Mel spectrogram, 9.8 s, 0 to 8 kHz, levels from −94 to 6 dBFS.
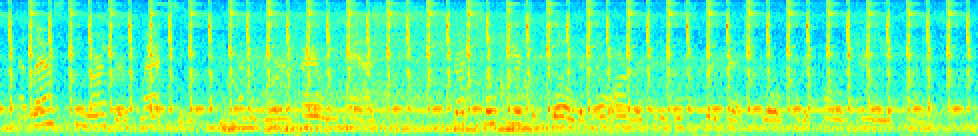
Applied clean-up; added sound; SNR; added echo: none; Clock; -3 dB; reverberation time 0.1 s.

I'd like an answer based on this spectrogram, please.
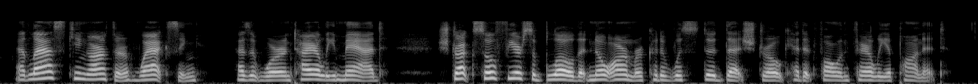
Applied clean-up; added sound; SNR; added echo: none; none; none; none.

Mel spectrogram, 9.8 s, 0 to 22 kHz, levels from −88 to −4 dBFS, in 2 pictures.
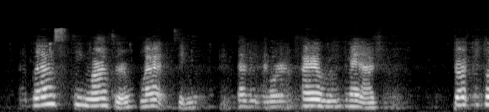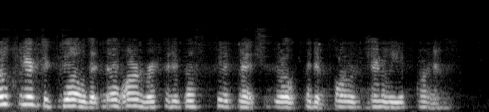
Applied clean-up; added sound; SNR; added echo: neural mask model DeepFilterNet 3.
